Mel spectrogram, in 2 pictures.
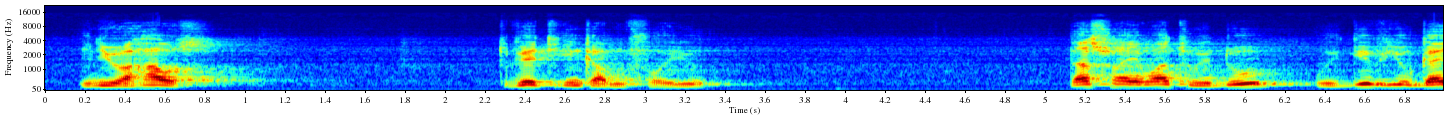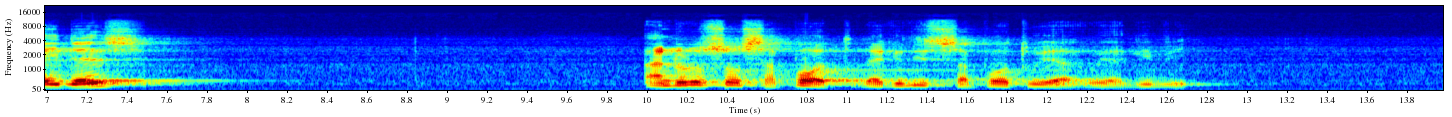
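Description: An elderly man speaks slowly and deliberately into a microphone, in short phrases with long pauses.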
